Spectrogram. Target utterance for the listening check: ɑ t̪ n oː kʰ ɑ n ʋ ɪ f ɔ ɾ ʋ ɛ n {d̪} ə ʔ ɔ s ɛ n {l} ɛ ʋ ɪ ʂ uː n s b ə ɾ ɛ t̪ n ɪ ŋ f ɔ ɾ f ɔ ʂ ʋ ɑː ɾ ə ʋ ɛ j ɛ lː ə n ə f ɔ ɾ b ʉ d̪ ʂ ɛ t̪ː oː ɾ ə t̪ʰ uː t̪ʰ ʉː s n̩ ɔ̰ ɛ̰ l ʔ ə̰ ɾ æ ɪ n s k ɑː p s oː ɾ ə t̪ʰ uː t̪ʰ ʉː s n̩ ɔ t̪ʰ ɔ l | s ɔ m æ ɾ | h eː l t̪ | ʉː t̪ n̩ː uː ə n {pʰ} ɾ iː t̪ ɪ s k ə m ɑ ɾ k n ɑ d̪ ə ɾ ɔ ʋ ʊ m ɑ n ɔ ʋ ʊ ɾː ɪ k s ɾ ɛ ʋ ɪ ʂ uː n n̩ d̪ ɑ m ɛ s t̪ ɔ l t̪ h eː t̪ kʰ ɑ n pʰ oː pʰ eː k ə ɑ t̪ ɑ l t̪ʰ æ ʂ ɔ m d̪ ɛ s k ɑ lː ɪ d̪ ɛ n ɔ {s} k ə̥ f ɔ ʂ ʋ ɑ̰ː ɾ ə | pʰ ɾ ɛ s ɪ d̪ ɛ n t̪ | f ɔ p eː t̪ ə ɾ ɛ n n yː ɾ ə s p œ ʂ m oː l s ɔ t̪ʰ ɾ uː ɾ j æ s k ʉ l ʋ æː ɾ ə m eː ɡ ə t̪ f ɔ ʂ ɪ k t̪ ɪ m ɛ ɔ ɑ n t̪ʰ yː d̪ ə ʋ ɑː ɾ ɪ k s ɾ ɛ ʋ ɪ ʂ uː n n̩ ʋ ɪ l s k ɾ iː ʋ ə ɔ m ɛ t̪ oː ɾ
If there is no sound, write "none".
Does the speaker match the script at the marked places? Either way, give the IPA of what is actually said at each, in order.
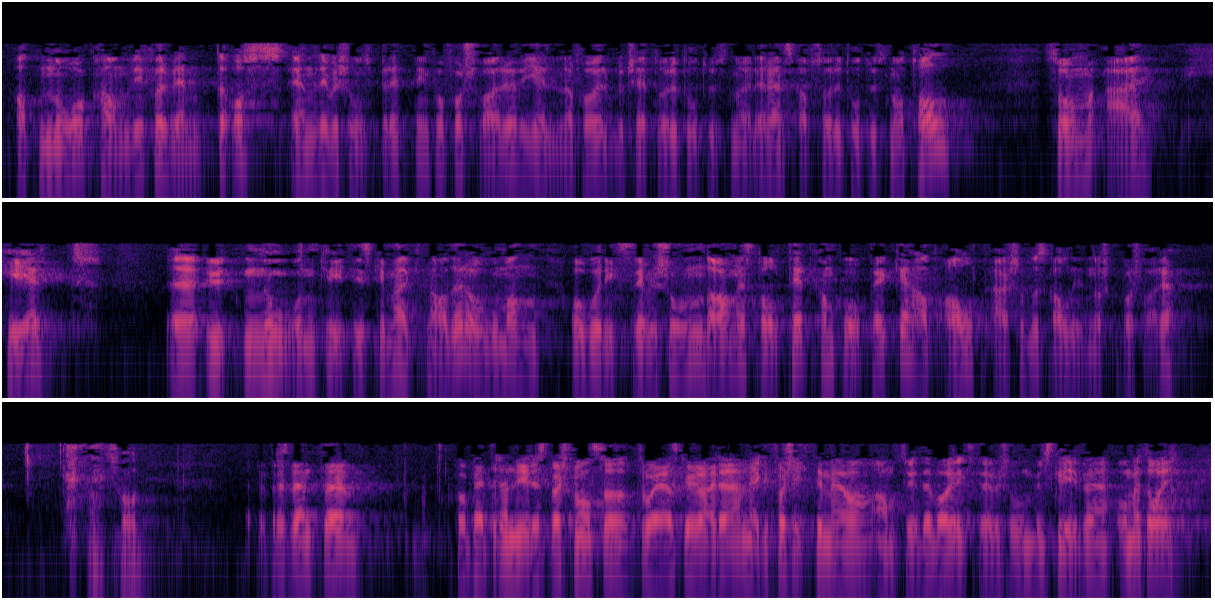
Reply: t̪, ɾ, kʰ, ʂ

